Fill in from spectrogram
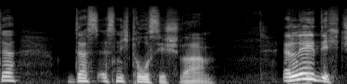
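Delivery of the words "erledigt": high, loud desperate yell; full-voiced, exasperated cry. A narrator's reading. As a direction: shout it down a bad phone line. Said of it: "schrie er".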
